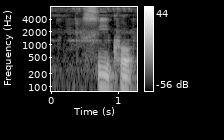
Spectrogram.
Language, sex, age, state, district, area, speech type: Hindi, male, 60+, Madhya Pradesh, Seoni, urban, read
